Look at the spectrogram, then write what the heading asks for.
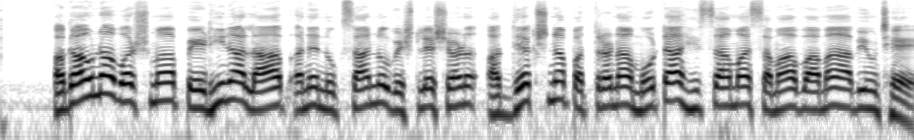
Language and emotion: Gujarati, neutral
